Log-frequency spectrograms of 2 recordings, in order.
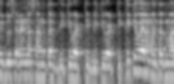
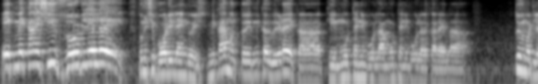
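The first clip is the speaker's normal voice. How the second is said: normal talking voice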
